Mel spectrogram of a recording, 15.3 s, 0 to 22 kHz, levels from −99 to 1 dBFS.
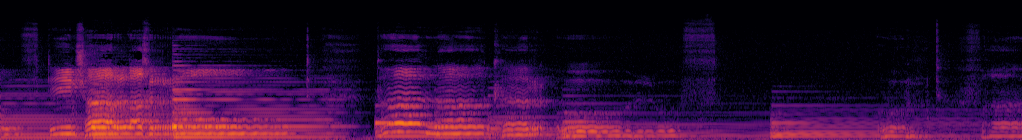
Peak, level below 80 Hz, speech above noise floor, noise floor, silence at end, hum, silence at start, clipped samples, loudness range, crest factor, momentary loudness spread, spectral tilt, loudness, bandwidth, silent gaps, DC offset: -18 dBFS; -64 dBFS; 28 dB; -61 dBFS; 0 s; none; 0 s; under 0.1%; 17 LU; 22 dB; 21 LU; -7.5 dB/octave; -37 LUFS; 10.5 kHz; none; under 0.1%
